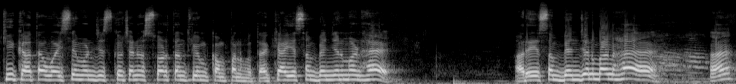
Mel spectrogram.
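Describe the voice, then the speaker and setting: A man's voice: high voice, a little fast, mellow. A male teacher, dictating a grammar lesson word by word and quizzing his students. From Bihar, India.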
